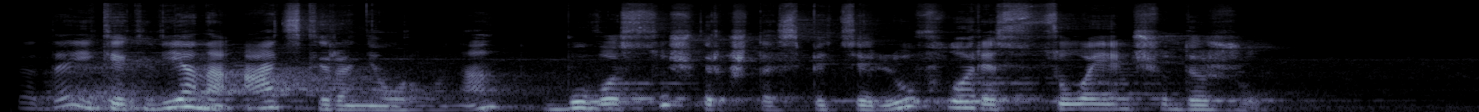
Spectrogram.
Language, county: Lithuanian, Šiauliai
